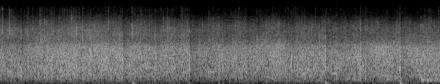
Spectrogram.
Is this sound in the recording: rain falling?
no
